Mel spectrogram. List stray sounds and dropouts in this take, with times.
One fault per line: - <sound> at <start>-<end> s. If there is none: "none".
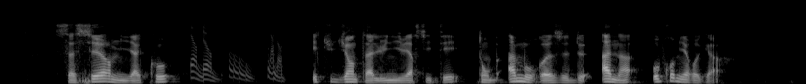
- chirp at 1.9-2.9 s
